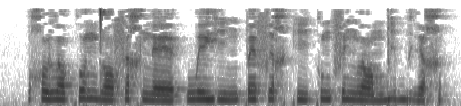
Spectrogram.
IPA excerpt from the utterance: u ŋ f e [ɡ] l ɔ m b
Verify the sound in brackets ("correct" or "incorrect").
incorrect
